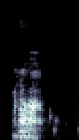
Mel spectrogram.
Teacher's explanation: ro itu lebih dekat dengan gusi atas, gusi atasnya gigi seri atas.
